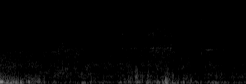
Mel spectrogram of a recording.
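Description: Faint, uneven wind rumble on the microphone, with a soft tick about one and a half seconds in.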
